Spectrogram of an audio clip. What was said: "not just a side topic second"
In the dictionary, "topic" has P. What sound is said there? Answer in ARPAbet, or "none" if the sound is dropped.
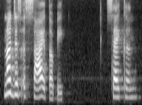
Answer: B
